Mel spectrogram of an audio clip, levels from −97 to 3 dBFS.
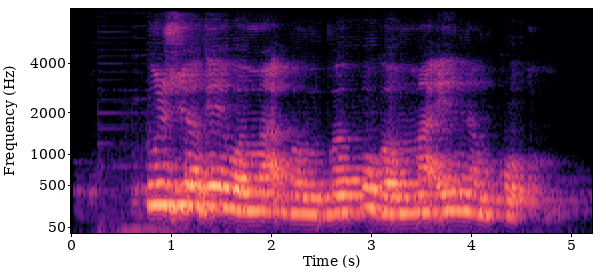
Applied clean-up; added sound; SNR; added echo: neural separator model SepFormer DNS4.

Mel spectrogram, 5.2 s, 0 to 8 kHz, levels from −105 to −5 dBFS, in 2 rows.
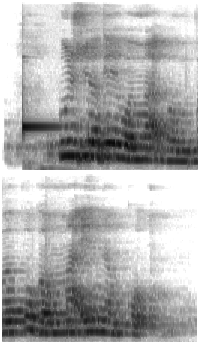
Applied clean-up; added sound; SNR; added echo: none; Marimba, xylophone; 7 dB; reverberation time 0.8 s.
